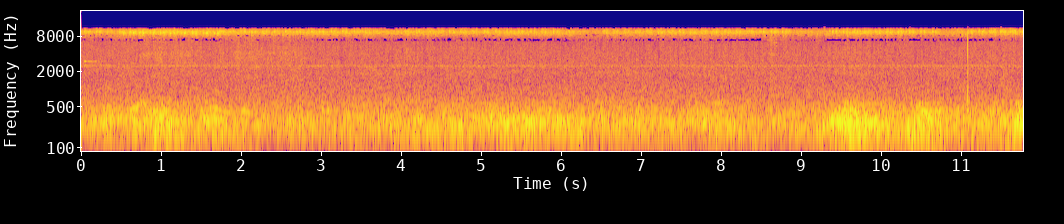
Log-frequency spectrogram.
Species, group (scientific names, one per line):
Tettigonia viridissima
Orthoptera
